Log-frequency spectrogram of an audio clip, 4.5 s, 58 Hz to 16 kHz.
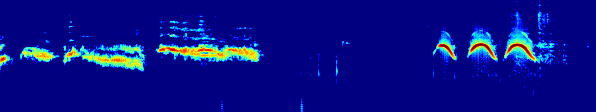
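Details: A pet baby Australian magpie about 5 months old, being taught to whistle and sing, gives a low warbling run of mellow notes, then three clear, arched whistles that rise and fall in quick succession.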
